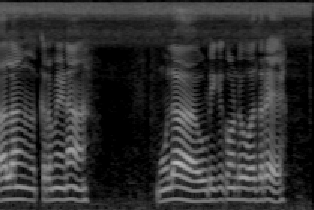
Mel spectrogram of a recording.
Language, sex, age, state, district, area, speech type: Kannada, male, 45-60, Karnataka, Tumkur, rural, spontaneous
